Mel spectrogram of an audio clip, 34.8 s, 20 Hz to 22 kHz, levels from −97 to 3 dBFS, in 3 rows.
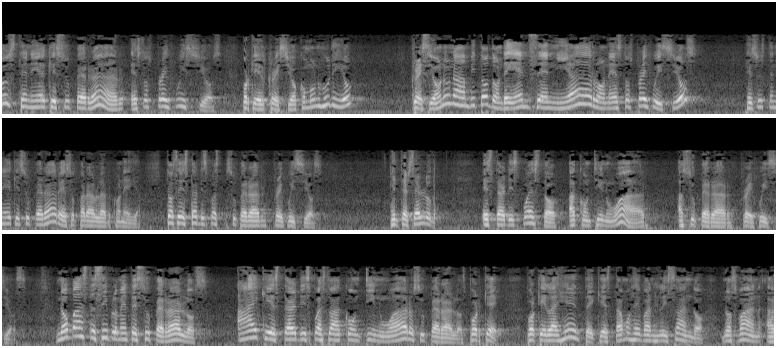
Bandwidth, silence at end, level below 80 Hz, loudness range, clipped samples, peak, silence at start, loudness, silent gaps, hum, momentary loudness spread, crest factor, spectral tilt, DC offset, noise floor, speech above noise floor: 8 kHz; 0 s; -48 dBFS; 4 LU; under 0.1%; -2 dBFS; 0 s; -21 LUFS; none; none; 10 LU; 18 dB; -5.5 dB/octave; under 0.1%; -50 dBFS; 29 dB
